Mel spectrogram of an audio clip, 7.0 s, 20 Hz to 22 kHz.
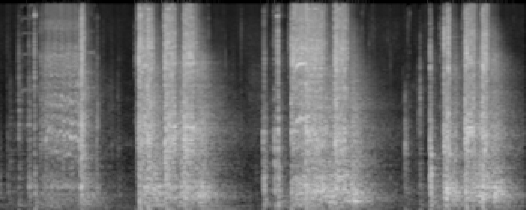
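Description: Ratchet or wrench work tightening bolts on the upper radiator support of a 2012-2020 Ford Focus, in three bursts of close, loud, rapid clicking and whirring separated by brief pauses.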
